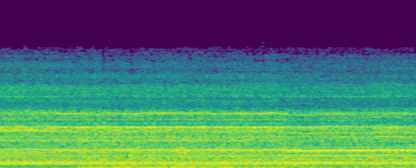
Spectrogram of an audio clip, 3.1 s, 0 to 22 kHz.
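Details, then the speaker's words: Electric oil extraction pump drawing oil via dipstick tube from a Briggs & Stratton HP470/SP470 mower engine, starting to discharge. Steady high-pitched hum with soft sucking undertone; normal, not the quickest pump. "it's just start to discharge P there now how you'll know when it's empty you just H it up you can see the tone changes"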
